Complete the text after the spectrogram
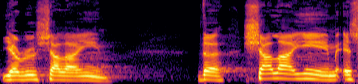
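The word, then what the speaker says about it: Yerushalayim (ירושלים): The place named Jerusalem, pronounced Yerushalayim in Hebrew, is a combination of two words.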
